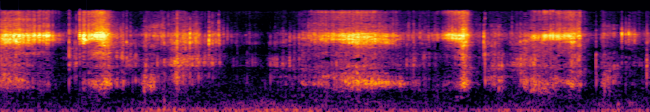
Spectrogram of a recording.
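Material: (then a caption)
Soap. A metal box-cutter blade scrapes and shaves a hand-held, solid rectangular bar of dry light-blue soap scored in a grid, with brittle flakes and slivers falling into a pile below. The result is a series of bright, dry, crunchy scraping bursts, high-pitched with almost no low end.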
